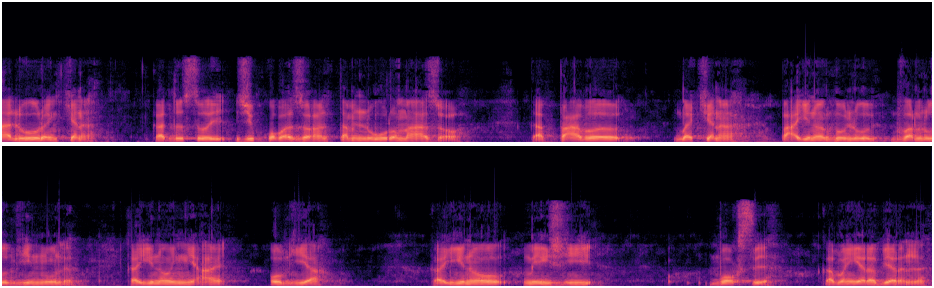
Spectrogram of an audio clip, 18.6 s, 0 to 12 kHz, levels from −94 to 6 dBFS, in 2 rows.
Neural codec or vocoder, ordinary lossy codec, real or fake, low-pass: codec, 16 kHz, 4.8 kbps, FACodec; AAC, 48 kbps; fake; 7.2 kHz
